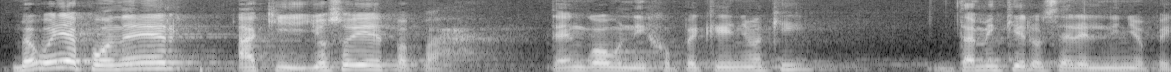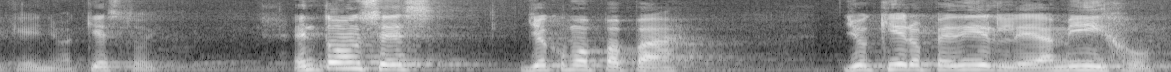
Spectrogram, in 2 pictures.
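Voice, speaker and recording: A man's voice: on the high side, animated, moderate pace, a little mellow. A man preaching to a live audience. He speaks emphatically, asks rhetorical questions and addresses his listeners directly. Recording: echoey hall reverb.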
